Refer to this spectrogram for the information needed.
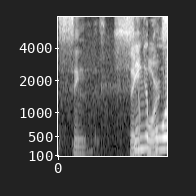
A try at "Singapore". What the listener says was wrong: Singa. There's no L. Singapore.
